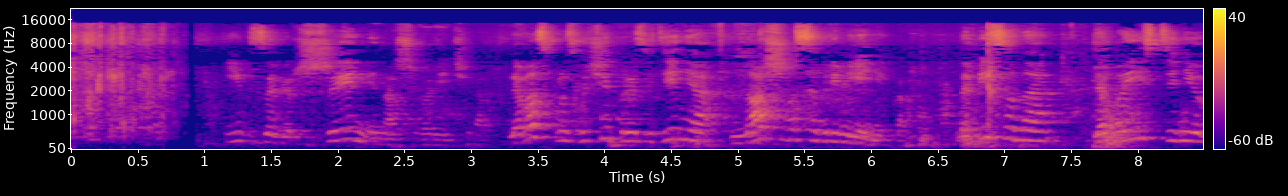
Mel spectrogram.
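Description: A young woman announces to an audience, close by.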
